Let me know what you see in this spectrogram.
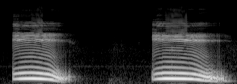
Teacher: my mouth is much wider when I say the long e vowel in eat my lips are spread like I'm smiling when I say it my mouth is much smaller and relaxed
